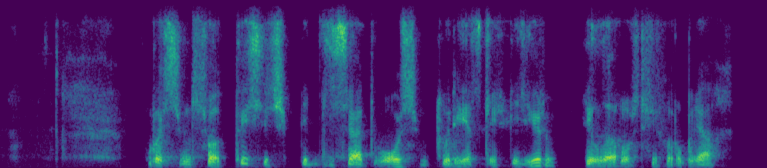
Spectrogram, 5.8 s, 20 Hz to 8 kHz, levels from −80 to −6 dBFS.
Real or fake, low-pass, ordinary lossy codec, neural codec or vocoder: fake; 7.2 kHz; Opus, 16 kbps; autoencoder, 22.05 kHz, a latent of 192 numbers a frame, VITS, trained on one speaker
